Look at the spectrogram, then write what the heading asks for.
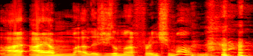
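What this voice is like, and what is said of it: Exaggerated cartoon French accent. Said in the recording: “doing like a really exaggerated Pepe Le Pew accent.”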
